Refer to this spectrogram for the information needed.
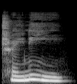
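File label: "trainee", British English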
